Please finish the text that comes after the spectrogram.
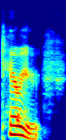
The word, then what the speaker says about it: Theriault: actually recorded that, but I pronounced your surname wrong. I said Theriault instead of Theriault.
